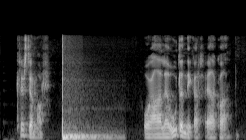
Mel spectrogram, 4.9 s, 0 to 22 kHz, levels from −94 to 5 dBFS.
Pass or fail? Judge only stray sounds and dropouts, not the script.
fail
